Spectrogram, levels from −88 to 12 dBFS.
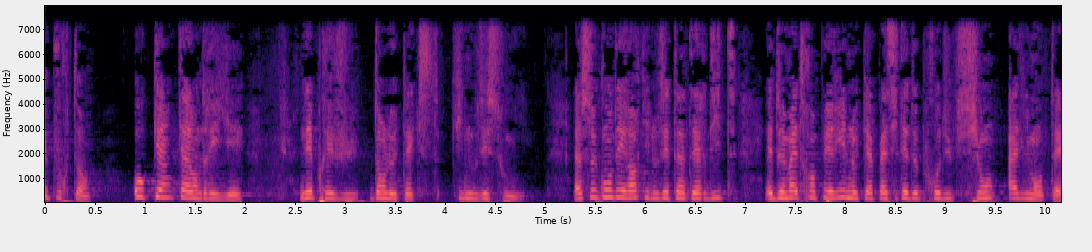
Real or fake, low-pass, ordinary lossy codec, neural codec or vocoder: real; 7.2 kHz; none; none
